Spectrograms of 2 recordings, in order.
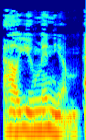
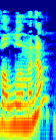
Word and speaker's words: aluminium: He says, we pronounce the metal aluminium. Aluminium. Now, he was talking about the U.K. versus U.S. pronunciation of aluminum. – Right. – And he kind of reminded me of how British people say it. It's aluminium.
